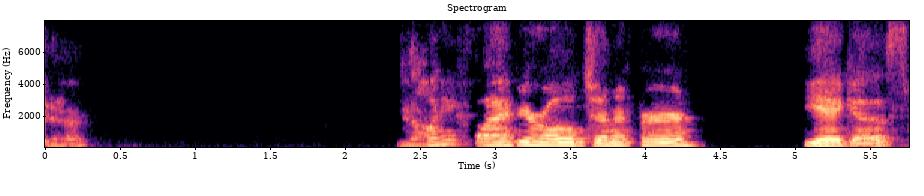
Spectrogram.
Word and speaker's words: Yagos: 25year-old Jennifer Jagus rhymes with Vegas.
